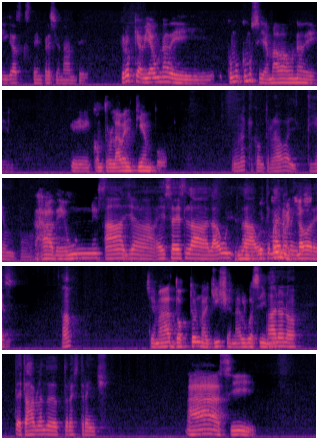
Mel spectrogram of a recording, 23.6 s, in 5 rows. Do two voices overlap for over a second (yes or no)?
yes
